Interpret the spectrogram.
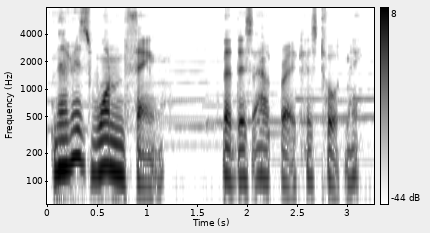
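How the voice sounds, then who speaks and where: A man playing a reflective, tender man in an audio drama, speaking earnestly and haltingly. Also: fairly low pitch, animated, faint music behind. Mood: wistful, tender. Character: reflective, tender man hoping to rekindle the past.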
